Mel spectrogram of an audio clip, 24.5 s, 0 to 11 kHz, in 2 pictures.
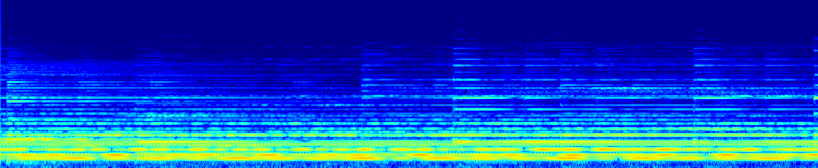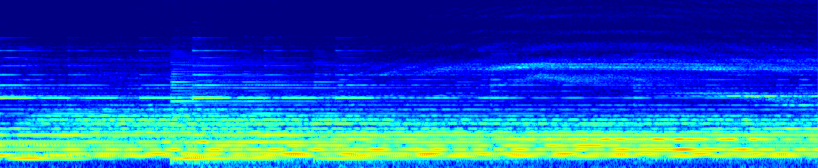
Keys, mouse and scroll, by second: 0.9-4.3 right drag, 4.3 Tab, 4.6 1, 5.6 KP_7, 6.5 a, 7.0 e, 10.4 Tab, 10.7 g, 14.6-17.6 middle drag, 17.7 click, 18.1 x, 18.9 click, 21.5-24.5 drag.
